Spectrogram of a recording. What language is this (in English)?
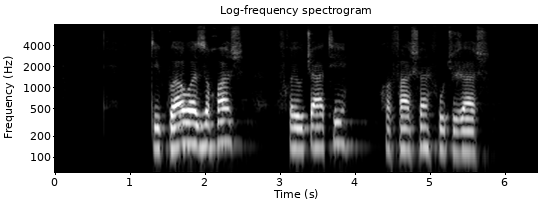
Kabardian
